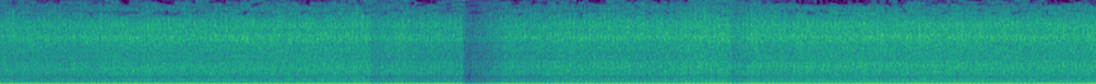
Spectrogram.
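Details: Nissan GTR on a dyno, engine holding a steady loaded drone with a few sharp stumbles and dropouts, clearest near three seconds; misfire under load, cause suspected but not confirmed.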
